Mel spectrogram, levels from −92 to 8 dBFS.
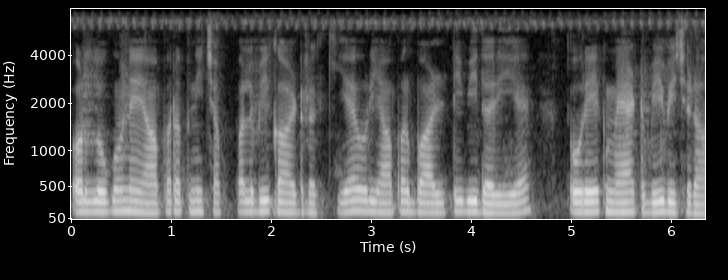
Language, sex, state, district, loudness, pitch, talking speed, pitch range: Hindi, male, Uttar Pradesh, Shamli, -15 LUFS, 140 Hz, 225 wpm, 130-145 Hz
